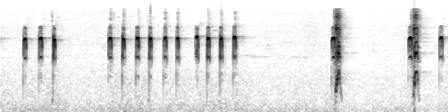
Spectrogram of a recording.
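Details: Red squirrel squeaking in quick, high-pitched runs of short notes, several per second, broken by pauses and a couple of louder, harsher chirps; no other sounds stand out.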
